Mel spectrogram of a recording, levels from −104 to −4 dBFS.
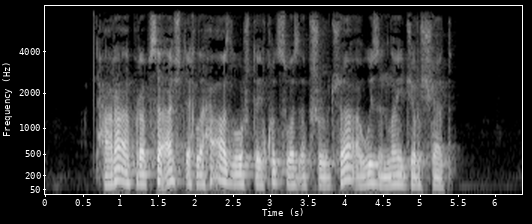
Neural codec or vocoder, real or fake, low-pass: none; real; 7.2 kHz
